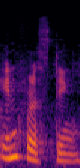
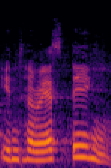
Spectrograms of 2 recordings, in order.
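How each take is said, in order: First: It is said with a standard English pronunciation. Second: It is said with a Thai-style pronunciation. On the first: The speaker calls it right. "อันนี้คือการออกเสียงที่ถูก" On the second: The speaker calls it wrong. "คนไทยส่วนใหญ่ก็จะออกว่า"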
